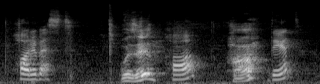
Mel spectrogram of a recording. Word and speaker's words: ha det bäst: Oh, you have to say ha det bäst.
